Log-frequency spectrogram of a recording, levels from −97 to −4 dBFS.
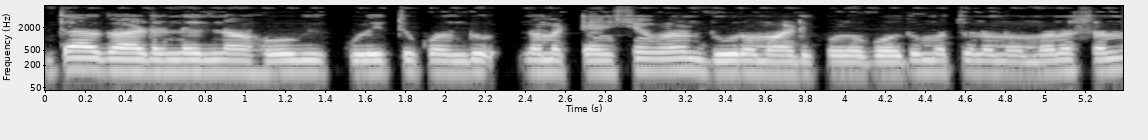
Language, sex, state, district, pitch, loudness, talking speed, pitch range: Kannada, male, Karnataka, Bijapur, 135 Hz, -18 LUFS, 165 wpm, 130-140 Hz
